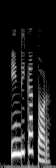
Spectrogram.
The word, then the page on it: indikator: indonesian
